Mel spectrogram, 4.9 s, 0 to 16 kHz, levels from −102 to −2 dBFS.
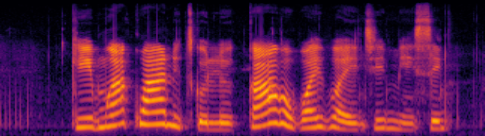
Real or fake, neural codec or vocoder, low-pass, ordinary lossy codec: real; none; 14.4 kHz; none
